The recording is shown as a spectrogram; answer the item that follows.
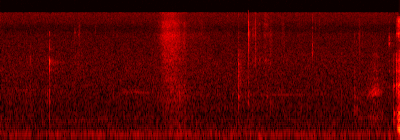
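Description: Faint clicks and light handling noises as makeup brushes and products are set down and picked up from a table, in a quiet room.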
